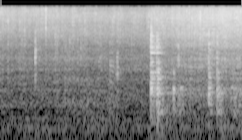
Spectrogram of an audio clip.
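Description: Rabbit cacciatore with mushrooms frying in a pan gives off a steady close sizzle, with a louder burst of crackling partway through as the food is stirred.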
